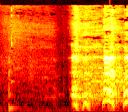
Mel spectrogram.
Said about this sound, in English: You coughing all the time is spreading the germs in the air.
